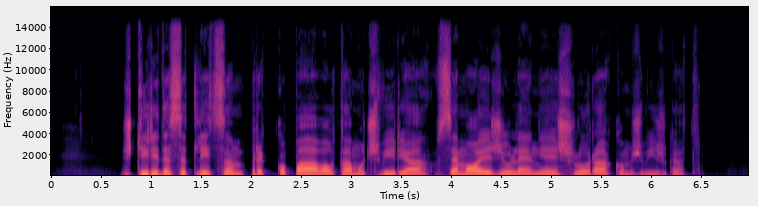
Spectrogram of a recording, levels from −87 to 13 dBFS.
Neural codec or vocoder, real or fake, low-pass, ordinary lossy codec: none; real; 14.4 kHz; none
